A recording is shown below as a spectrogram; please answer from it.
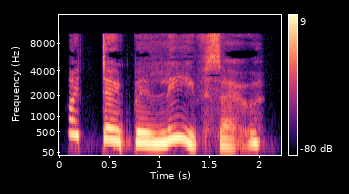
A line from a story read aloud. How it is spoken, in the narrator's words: she says hesitantly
